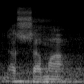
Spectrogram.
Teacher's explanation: Jadi tidak berbunyi lamnya itu kalau idgham syamsiyah, tapi langsung dimasukkan ke dalam huruf yang datang sesudah lam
